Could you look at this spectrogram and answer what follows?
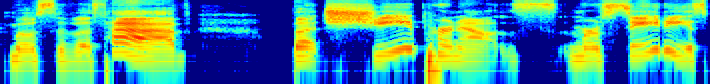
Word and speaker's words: Mercedes: correct, they will be using them here because Mercedes came out, and it's interesting. So I want to make this so. Kevin Kelly was pronouncing it as Monet, like most of us have, but Mercedes pronounces it as Money.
